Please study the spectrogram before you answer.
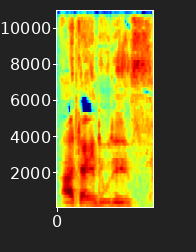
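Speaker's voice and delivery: low, subdued refusal; acted giving up. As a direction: back out quietly, done with it. Acting out giving up on lover.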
